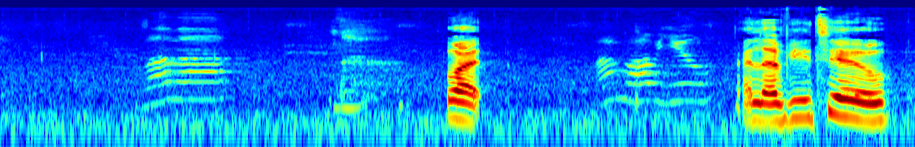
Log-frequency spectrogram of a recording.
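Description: A toddler squeals and laughs close by.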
